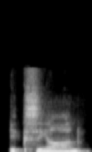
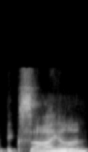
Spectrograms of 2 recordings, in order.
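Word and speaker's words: Ixion: Better or For Worse we have here iion or I like the pronunciation exion because I think it fits the meaning of this Kyper Bel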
